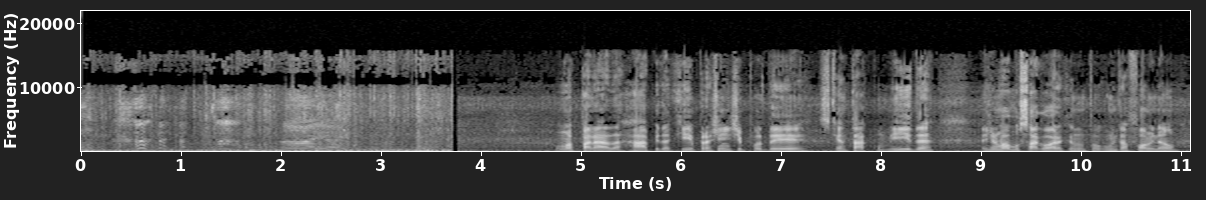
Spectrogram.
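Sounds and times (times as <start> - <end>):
van driving on gravel road: 0.0 - 11.0.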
